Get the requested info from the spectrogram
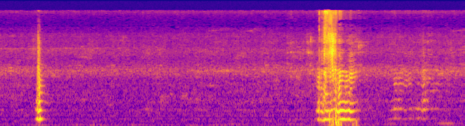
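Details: Apis cerana, Asian honey bees, around a wild nest whose comb has just been exposed by turning over a log. A quiet background is broken by a short loud buzz, then a longer half-second surge of buzzing as a bee passes close.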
